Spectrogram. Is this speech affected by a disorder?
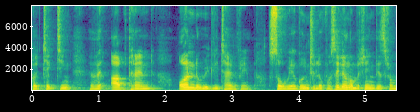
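No.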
